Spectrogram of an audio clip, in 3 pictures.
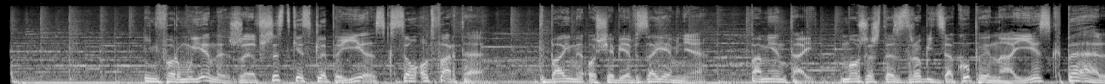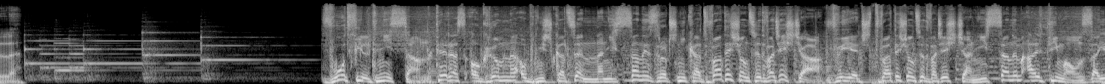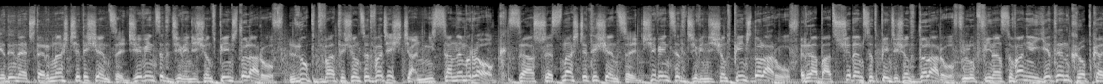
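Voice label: Polish, male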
